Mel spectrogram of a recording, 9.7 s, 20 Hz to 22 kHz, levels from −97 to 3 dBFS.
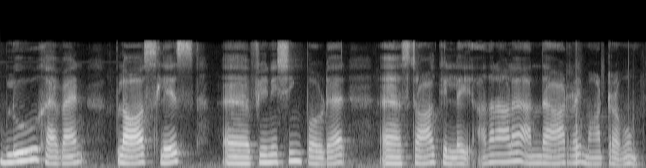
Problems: none marked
